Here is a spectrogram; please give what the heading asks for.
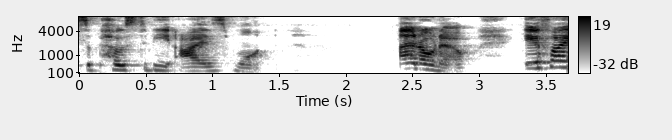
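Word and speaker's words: IZ*ONE: they produce 48 group I believe it's pronounced eyes one it's felt eyes II some like little symbol and then one but so it makes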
